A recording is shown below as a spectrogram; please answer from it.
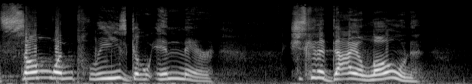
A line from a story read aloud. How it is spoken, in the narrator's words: pleaded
